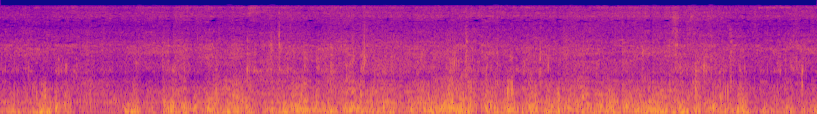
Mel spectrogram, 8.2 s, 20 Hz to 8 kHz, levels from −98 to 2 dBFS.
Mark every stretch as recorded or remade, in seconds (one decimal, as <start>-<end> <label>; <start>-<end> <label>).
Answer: 0.0-0.8 recorded; 0.8-4.3 remade; 4.3-5.7 recorded; 5.7-6.8 remade; 6.8-8.2 recorded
